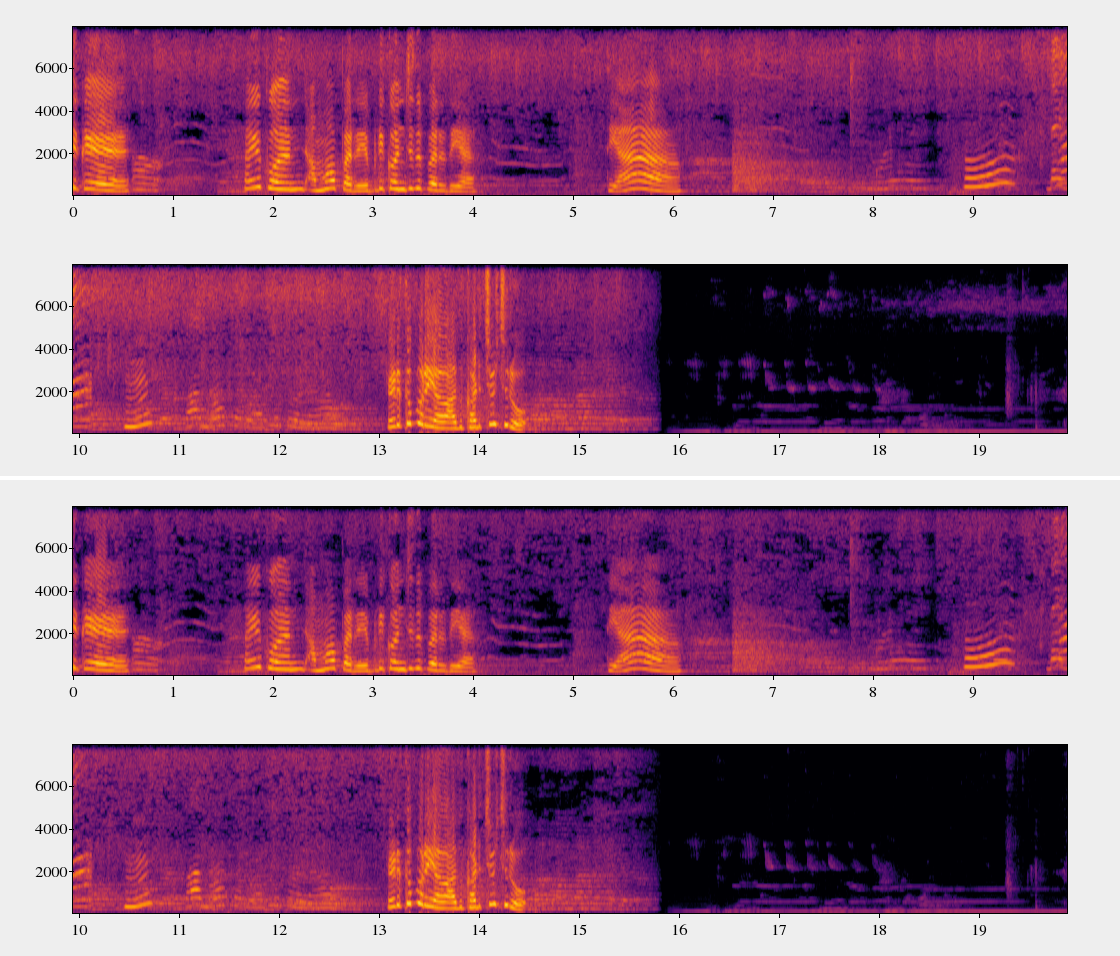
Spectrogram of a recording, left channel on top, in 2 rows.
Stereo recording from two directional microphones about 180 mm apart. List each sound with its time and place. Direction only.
0.0 s a child's voice: 5° left (ahead or behind)
1.7 s speech: 5° left (ahead or behind)
5.3 s speech: centre (ahead or behind)
8.9 s a sound: 5° right (ahead or behind)
13.1 s speech: centre (ahead or behind)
